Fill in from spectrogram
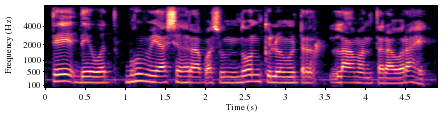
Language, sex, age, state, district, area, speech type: Marathi, male, 18-30, Maharashtra, Osmanabad, rural, spontaneous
